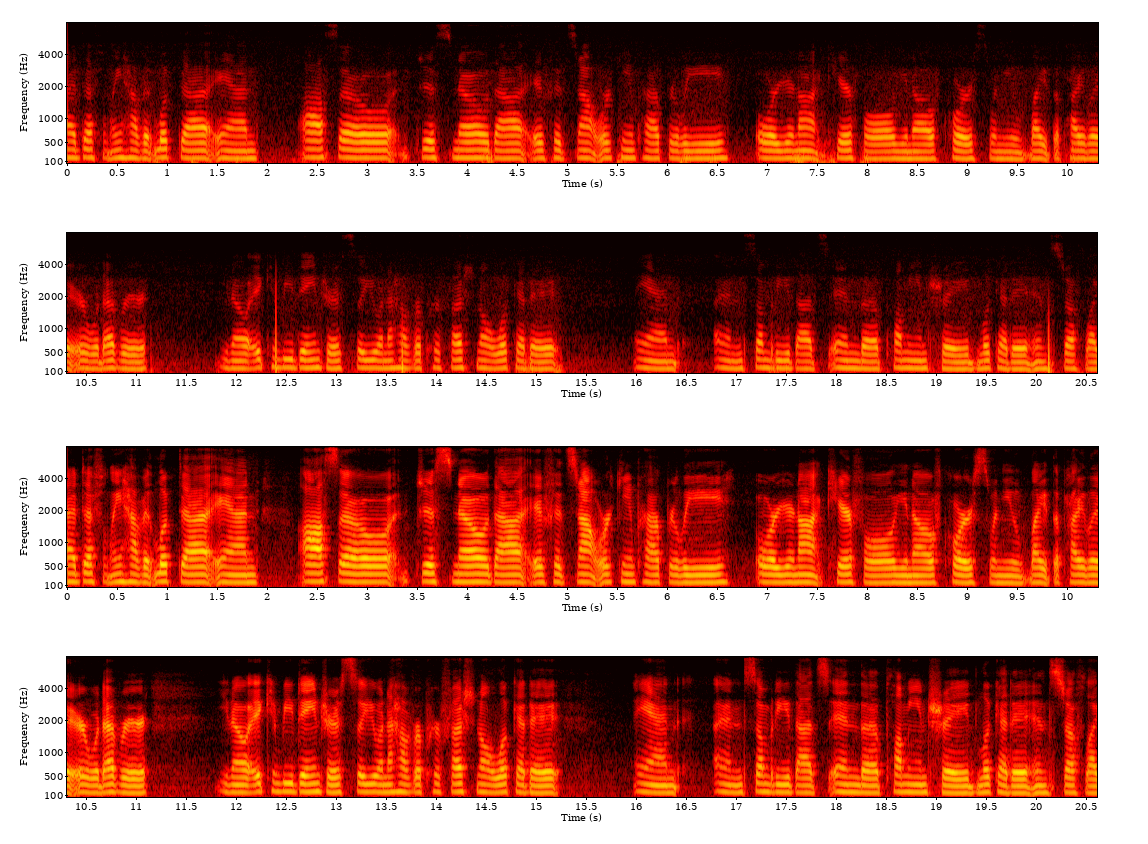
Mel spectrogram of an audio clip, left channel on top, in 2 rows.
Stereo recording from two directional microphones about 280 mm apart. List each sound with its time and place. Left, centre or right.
0.0 s speech: centre
2.8 s speech: right
3.2 s speech: centre
6.4 s speech: right
7.0 s speech: centre
7.9 s speech: right
8.9 s speech: centre
14.4 s speech: right
14.8 s speech: centre
17.4 s speech: centre
18.5 s speech: right
18.8 s speech: centre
